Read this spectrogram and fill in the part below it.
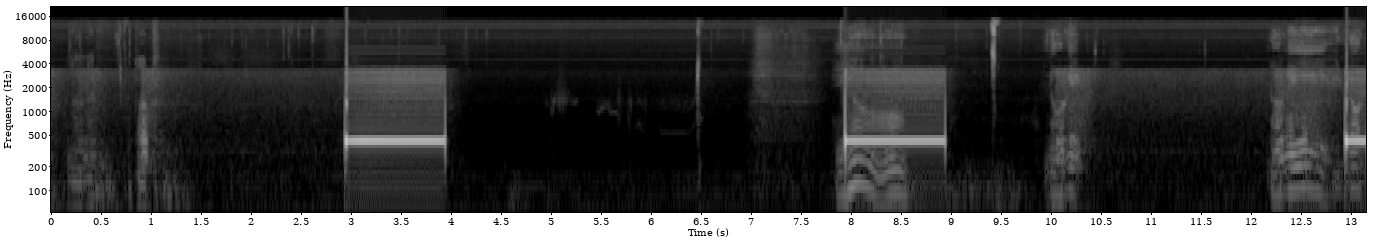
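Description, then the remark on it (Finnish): A telephone ringback tone of an outgoing call sounds twice, each a steady one-second beep with a long pause between. Voices speak briefly around and between the rings. “Me soitetaan niin kauan, että joku vastaa.”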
